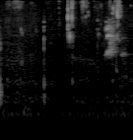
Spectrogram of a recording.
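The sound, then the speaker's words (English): Peanuts being chewed close to the microphone, heard as a few short, faint, crunchy bursts with quiet gaps between them and no talk. “do not come close to the microphone with eating peanuts.”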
